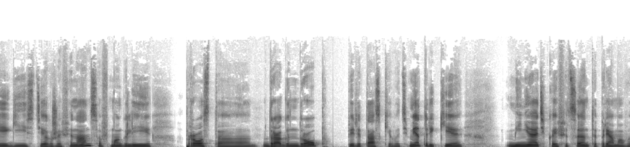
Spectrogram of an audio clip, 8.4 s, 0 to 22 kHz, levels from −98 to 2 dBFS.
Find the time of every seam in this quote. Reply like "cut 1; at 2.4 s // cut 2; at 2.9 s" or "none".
none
